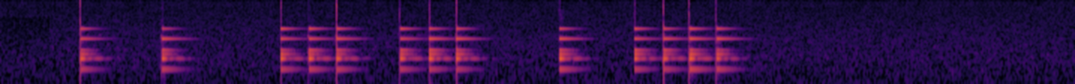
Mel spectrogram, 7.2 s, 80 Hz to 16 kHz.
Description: Tap code, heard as taps on a metal pipe, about 5 knocks a second. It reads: AND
